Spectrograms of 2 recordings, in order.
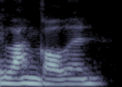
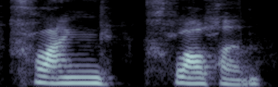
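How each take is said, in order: First: The double L's are plain L sounds. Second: The double L's are hissed, breathy sounds. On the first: This is how English speakers say it. "because we're English, we just say" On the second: This imitates the Welsh way of saying it. "there's two double L's in it, so it's like"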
